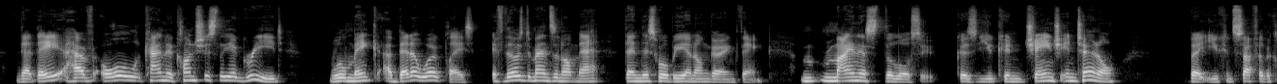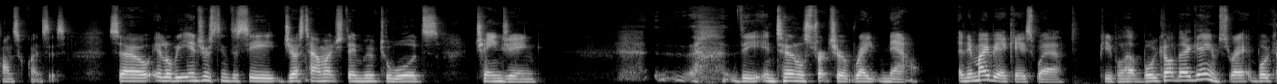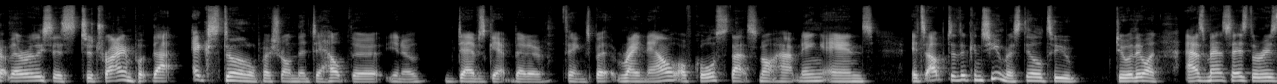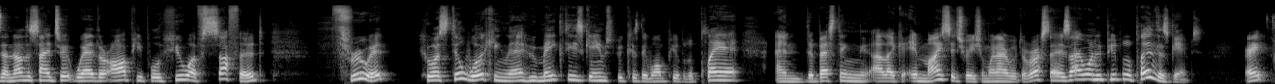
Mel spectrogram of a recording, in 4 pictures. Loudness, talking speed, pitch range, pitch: -18 LUFS, 195 wpm, 140-180 Hz, 155 Hz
